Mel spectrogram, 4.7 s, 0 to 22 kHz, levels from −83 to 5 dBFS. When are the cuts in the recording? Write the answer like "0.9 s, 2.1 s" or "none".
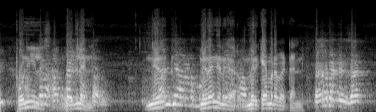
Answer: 3.7 s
